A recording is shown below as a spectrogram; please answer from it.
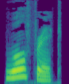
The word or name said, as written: Wolfrick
